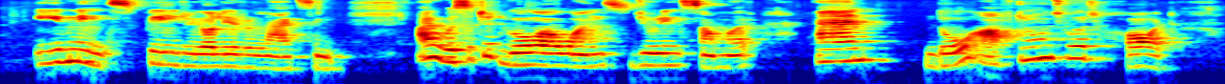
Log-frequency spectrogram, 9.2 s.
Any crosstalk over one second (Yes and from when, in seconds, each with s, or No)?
No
